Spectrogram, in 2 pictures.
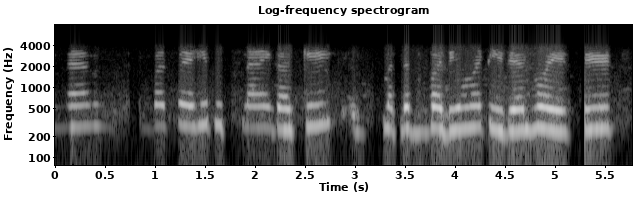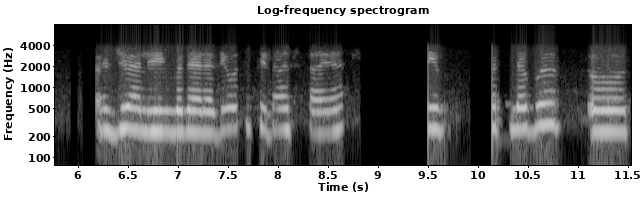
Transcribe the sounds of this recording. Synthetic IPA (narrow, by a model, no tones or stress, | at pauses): mɛ̃ː | bəsəɦipuːt͡ʃʰnaeːɡaːki | mɐt̪ləbʋəd̪iaməʈiːɾijəlɦoːet̪e | əd͡ʒuɛːliʋəɡɛːɾad̪iːoːt̪ʊsĩd̪aəst̪aːjɛː | ki | mət̪ləb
